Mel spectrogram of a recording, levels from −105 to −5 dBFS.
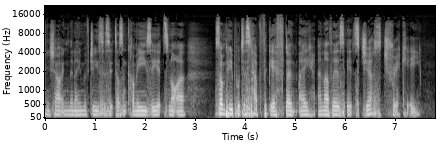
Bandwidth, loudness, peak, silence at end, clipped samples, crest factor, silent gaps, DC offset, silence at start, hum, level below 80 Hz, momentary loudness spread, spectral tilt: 15 kHz; -26 LUFS; -4 dBFS; 0.3 s; under 0.1%; 22 dB; none; under 0.1%; 0 s; none; -56 dBFS; 10 LU; -5.5 dB/octave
